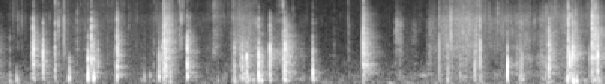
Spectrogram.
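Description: A black foil coffee pouch is crinkled and rubbed with fingertips. It gives a busy run of sharp, bright crackles and crinkles with short, dry snaps and almost no ring between them.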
